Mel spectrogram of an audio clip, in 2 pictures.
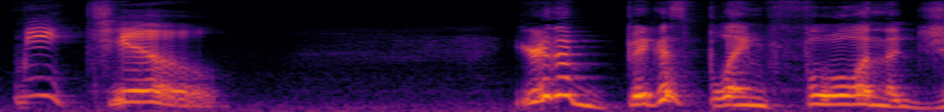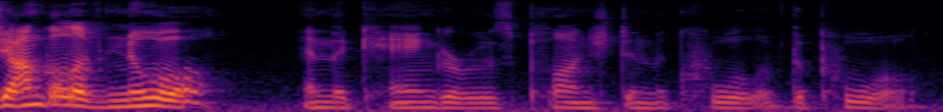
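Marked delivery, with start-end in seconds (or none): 0.0-4.4 loud, high jeering youngster; young kangaroo. A narrator's reading. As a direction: jeer along noisily. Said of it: "young kangaroo in her pouch said".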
